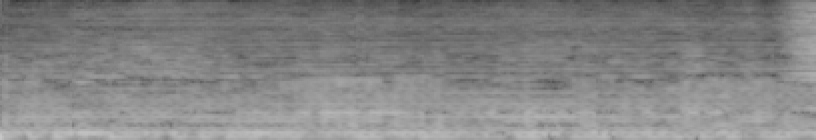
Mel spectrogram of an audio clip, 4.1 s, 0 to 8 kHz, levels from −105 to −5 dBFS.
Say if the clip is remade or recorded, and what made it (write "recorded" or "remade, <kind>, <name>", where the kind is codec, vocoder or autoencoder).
remade, vocoder, HiFi-GAN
